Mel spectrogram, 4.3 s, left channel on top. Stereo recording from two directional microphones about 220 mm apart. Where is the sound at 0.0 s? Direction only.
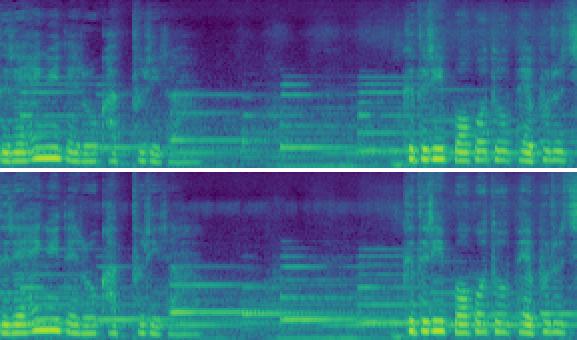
20° right (ahead or behind).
